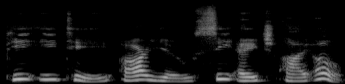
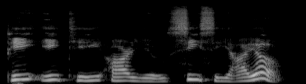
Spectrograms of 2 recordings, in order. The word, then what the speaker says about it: Petruchio: Those performers who persist in pronouncing it Petruchio to show off their knowledge of Italian, in which the CH is pronounced like a K, fail to realize that Shakespeare was a step ahead of them.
